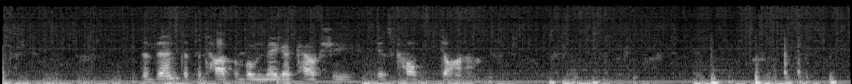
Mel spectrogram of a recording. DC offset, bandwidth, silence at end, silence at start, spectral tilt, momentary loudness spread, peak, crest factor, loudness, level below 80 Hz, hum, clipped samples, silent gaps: under 0.1%; 17 kHz; 0 s; 0.05 s; -7 dB/octave; 18 LU; 0 dBFS; 18 dB; -20 LUFS; -26 dBFS; none; under 0.1%; none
